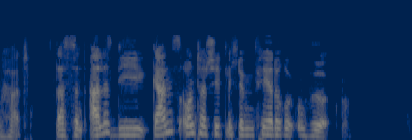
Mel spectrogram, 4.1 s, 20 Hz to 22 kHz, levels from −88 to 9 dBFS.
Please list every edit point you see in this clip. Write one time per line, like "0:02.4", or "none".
0:01.1
0:02.4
